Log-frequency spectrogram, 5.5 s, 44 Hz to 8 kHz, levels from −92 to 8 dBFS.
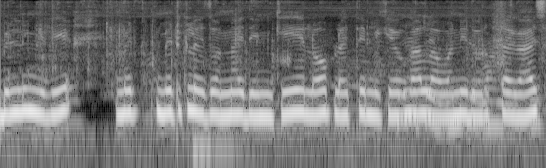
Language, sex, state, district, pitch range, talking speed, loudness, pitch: Telugu, male, Andhra Pradesh, Annamaya, 220-240 Hz, 155 wpm, -12 LUFS, 230 Hz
